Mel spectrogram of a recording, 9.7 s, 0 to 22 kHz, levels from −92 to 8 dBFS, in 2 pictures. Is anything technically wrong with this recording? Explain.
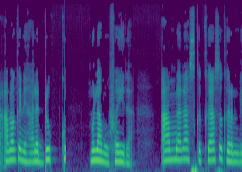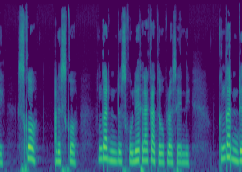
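Yes. Damaged data in a compressed stream breaks the speech four times: 1.29–1.31 s, 3.51 s, 5.94 s and 7.60–7.63 s. Corrupt bytes make the decoder misread frames and hunt for the next header, producing short chirps, squawks, clicks or holes. On a spectrogram they appear as thin broadband vertical streaks, and in the waveform as jagged glitches.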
